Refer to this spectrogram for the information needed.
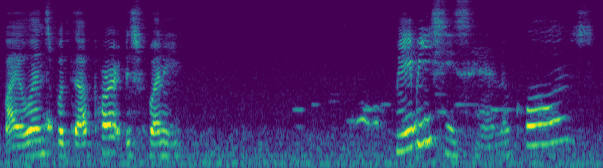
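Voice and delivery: ordinary talk, nothing marked

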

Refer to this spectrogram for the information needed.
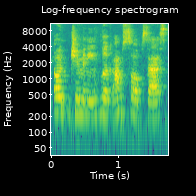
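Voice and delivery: ordinary delivery

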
